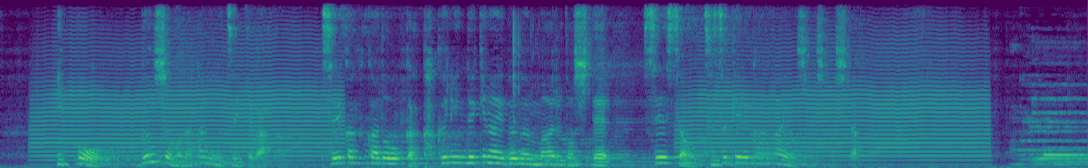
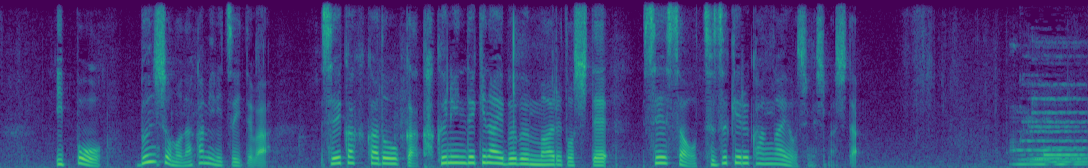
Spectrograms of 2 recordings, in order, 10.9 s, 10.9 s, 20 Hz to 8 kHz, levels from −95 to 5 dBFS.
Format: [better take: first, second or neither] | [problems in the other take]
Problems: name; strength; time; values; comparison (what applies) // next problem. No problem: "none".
second | background sound (Trumpet); 9 dB below the speech // room echo; dies away in 1.9 s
